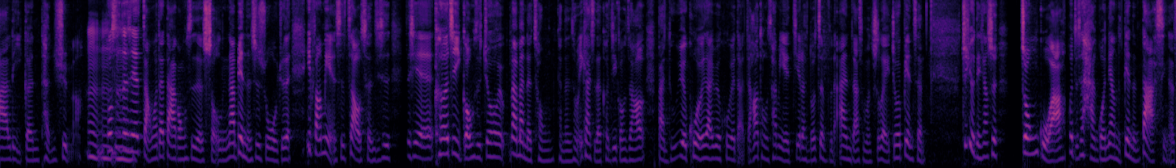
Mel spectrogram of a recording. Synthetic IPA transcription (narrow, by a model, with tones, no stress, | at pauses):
a˥li˨˩kə˦nt̪ʰə˧˥ŋɕy˥˩nma̰˩˥˧t̪o˥ʊʂɻ̩˥˧ʈ͡ʂɤ˥˩ɕ̬jɛ˥ʈ͡ʂɑ˨˩ŋwɔ˥˧t͡sa˥˧ɪt̪a˥˨˩kʊ˧˥ŋs̩˥d̪ə˨ʂo˨˩ʊli˧˩˦na˥˧pjɛ˥˩nʈ͡ʂʰə˧˥ŋʂɻ̩˥˩ʂwɔ˥wɔ˨˩t͡ɕɥɛ˧˥d̪ə˧i˥˩fɑ˥ŋmjɛ˥˩njɛ̰˨˩ʂɻ̩˥˧t͡sɑ˥˩ʊʈ͡ʂʰə˧˥ŋt͡ɕʰi˧˥ʂɻ̩˧˥ | ʈ͡ʂɤ˥˩ɕjɛ˦˥kʰɤ˥t͡ɕi˥˨˩kʊ˥ŋs̩˥t͡ɕjo˥˧ʊxwe˥˧ɪma˥˧nma˥˩nd̪ə˩t͡sʰʊ˧˦ŋkʰnə˧˦ŋt͡sʰŋi˥˩a˥ɪʂɻ̩˩d̪ə˩kʰɤ˥t͡ɕi˥˩kʊ˥ŋs̬̩˥˧˦o˥˩pa˨˩nt̪ʰu˧˥ɥɛ˥˩kʰɔ˥˧ɥɛ˥˩t̪a˥˧ɥɛ˥˧kʰwɔ˥˧ɥɛ˥˩d̪ə̰˨˩ɻa˧˥xo˥˩o˧˥ŋ̩ʰ˧˥˧mjjɛ˨˩t͡ɕjɛ˥lə˨xə˨˩nt̪wɔ˥ʈ͡ʂə˥˩ŋfu˨˩d̪ə̰˦ʔa̰˥˩nd͡z̩˨˩a˧˩ʂə˧˦mə˧ʈ͡ʂɻ̩˥le˥˩ɪt͡ɕo˥ʊxwe˥˧pjɛ˥˩nʈ͡ʂʰə˧˦ŋt͡ɕt͡ɕjo˥˩˥jt̪̬jɑ˥˧ŋʂɻ̩˥˩ | ʈ͡ʂʊ˥ŋkwɔ˧˥a˧xwɔ˥˩ʈ͡ʂɤ˨˩ʂɻ̩˥˩xa˧˥nkwɔ˧n˧jɑ˥˩ŋ˩d͡z̩˩pjɛ˥˩nʈ͡ʂʰə˧˥ŋt̪a˥˩ɕi˧˥ŋə̰˩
